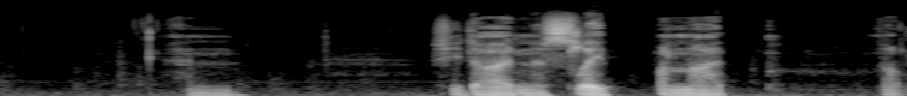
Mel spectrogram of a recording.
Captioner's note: none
